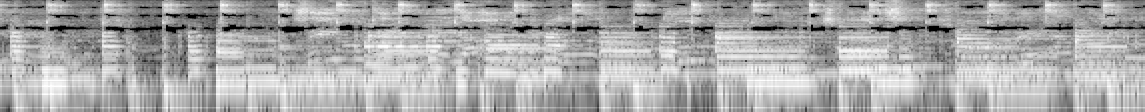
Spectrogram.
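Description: Electric guitar playing a melodic instrumental line over a cajón beaten with drum rods, keeping a steady beat.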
